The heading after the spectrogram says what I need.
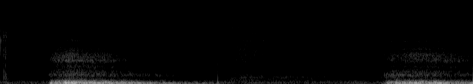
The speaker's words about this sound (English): So before you turn off the hot, just get your breathing going nice and evenly in and out.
